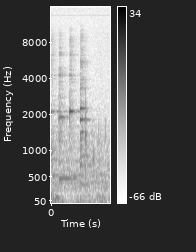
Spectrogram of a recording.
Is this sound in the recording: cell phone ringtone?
yes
